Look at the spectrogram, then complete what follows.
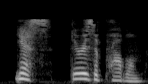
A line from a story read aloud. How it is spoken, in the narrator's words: I said tightly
